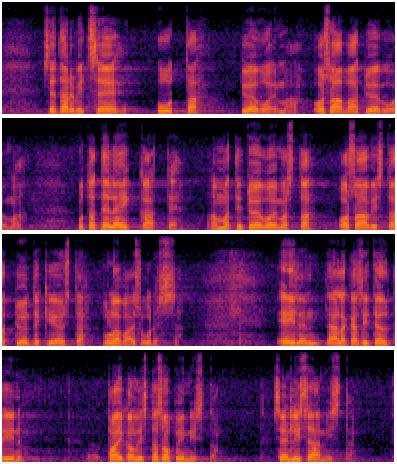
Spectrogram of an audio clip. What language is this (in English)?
Finnish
